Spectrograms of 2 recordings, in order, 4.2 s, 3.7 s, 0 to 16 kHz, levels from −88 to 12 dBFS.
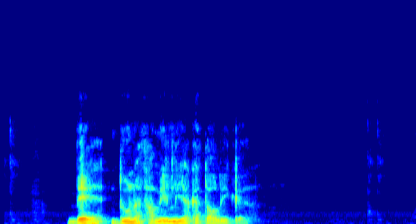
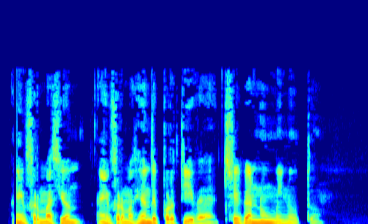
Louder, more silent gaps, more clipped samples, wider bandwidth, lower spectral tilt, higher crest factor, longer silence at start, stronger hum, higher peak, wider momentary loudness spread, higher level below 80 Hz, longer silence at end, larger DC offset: second, -23 LUFS vs -19 LUFS; neither; neither; second, 7.4 kHz vs 11 kHz; first, -8 dB/octave vs -6 dB/octave; about the same, 22 dB vs 18 dB; first, 0.7 s vs 0.15 s; neither; about the same, -4 dBFS vs -2 dBFS; about the same, 11 LU vs 11 LU; first, -42 dBFS vs -54 dBFS; first, 1.7 s vs 0.45 s; neither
